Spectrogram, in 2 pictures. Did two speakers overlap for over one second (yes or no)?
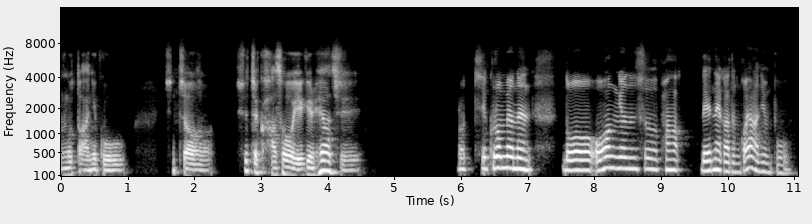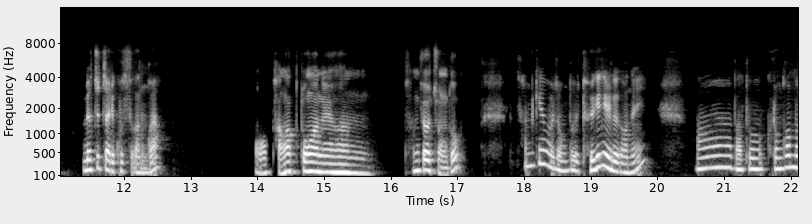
no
